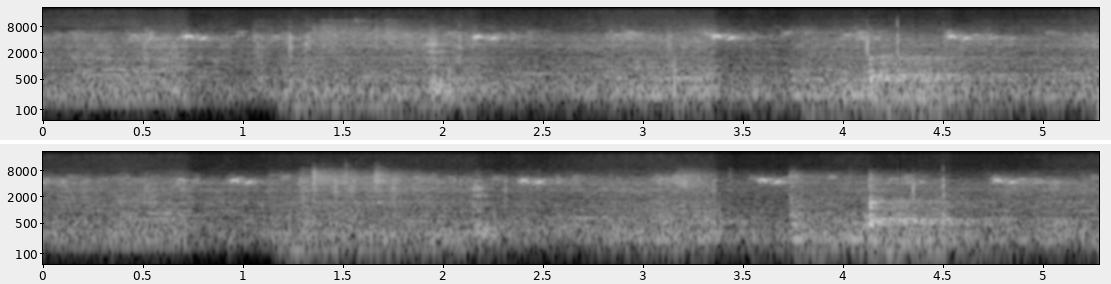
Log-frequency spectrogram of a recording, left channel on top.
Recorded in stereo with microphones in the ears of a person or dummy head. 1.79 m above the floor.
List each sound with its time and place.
1.1 s a drawer: 75° right (ahead or behind), 3 m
